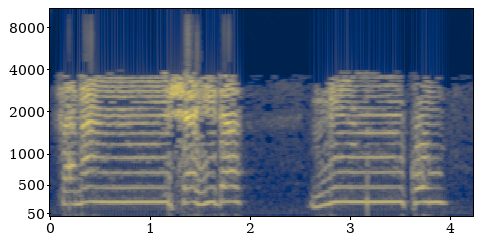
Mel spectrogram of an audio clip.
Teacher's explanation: لفظنا النون الساكن في فمن شهد وفي منكم بين الإضغام والإخفاء مع المحافظة على الغنة بمقدار حركتين، ويسمى هذا الحكم إخفاء.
